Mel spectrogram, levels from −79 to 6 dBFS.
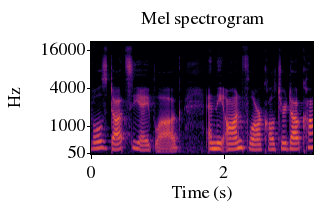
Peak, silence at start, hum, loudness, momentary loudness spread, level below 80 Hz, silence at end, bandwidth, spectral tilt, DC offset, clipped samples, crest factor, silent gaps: -12 dBFS; 0 s; none; -28 LUFS; 7 LU; -70 dBFS; 0 s; 19 kHz; -4.5 dB/octave; under 0.1%; under 0.1%; 16 dB; none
